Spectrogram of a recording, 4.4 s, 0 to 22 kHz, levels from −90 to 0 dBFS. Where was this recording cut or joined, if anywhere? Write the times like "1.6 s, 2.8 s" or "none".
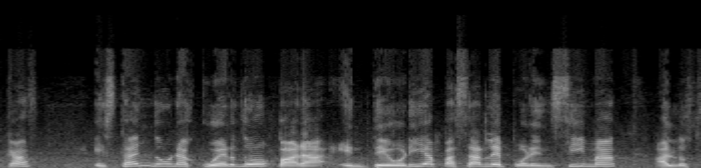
0.9 s, 1.7 s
